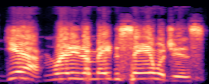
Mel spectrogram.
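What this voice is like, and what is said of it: Thick Italian New Yorker accent. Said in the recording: “he has like this really thick... He has like this thick, like Italian, like New Yorker accent”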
